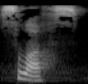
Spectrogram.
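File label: "sloths", English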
